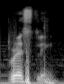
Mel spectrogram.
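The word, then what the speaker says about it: wrestling: এখানে তুমি খেয়াল করে দেখো, এখানে কিন্তু ডব্লিউর পরে আর রয়েছে। সো আমাকে ডব্লিউটা কিন্তু উচ্চারণ করা যাবে না, আমাকে আর থেকে উচ্চারণ করতে হবে কি রেসলিং। সো আমার উচ্চারণ হচ্ছে কি রেসলিং।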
